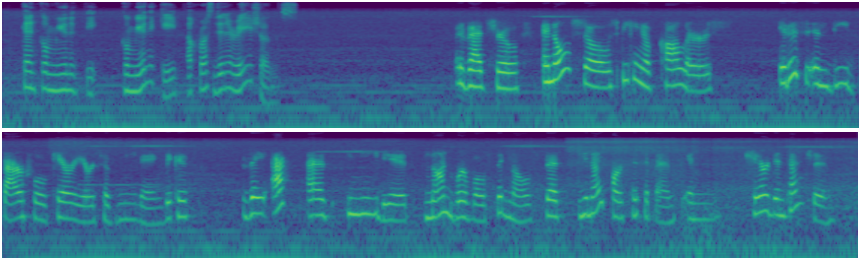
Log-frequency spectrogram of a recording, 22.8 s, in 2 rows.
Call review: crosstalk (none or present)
none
